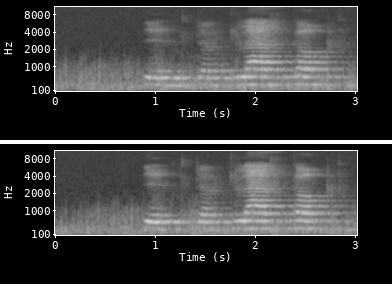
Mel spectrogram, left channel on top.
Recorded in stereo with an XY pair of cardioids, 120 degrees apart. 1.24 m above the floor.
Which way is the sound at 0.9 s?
55° right.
